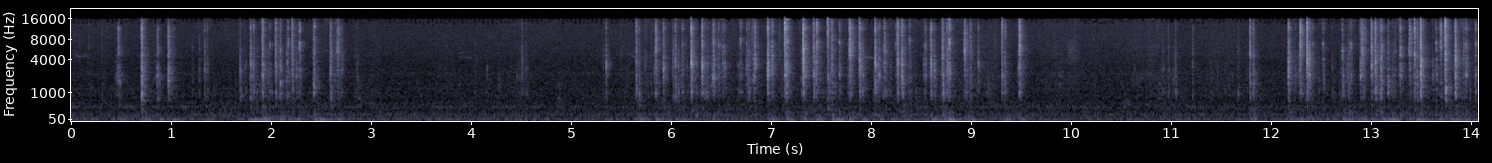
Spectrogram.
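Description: Both hands, using long painted nails and fingertips, rapidly tap the membrane keys of a black plastic Logitech full-size keyboard with a hollow shell. Quick, bright clicky taps come in bursts separated by short pauses, over a quiet low hum. Each tap dies away almost instantly.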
